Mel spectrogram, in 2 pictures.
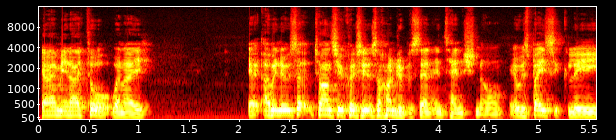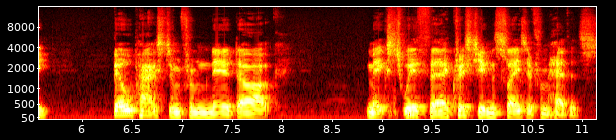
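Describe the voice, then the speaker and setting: In an English accent, the speaker keeps a fairly quick pace and very even loudness, with ordinary pitch variation and long, frequent pauses. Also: man, medium pitch for a man. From England. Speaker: film director. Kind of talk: interview. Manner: halting.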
